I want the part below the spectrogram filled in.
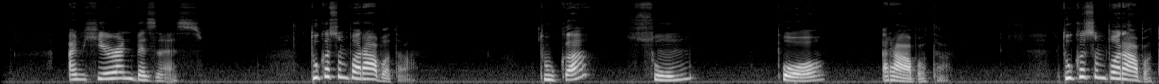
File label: I am here on business, macedonian; the talking macedonian phrasebook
